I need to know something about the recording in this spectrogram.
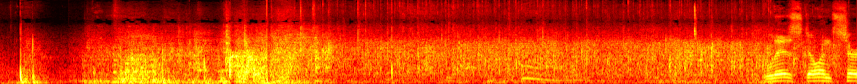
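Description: A large crowd cheers and applauds in a big echoing hall.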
